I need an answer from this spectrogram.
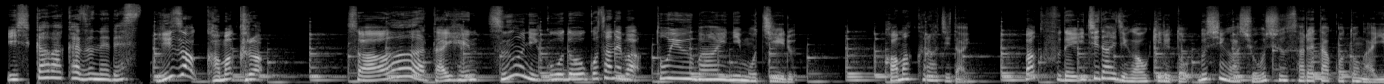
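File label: female tv program English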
